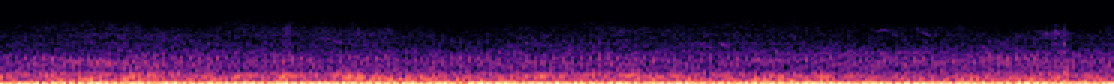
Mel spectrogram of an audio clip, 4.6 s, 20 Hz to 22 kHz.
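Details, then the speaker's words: 1998 Mazda Protege 1.5L, sat almost 15 years, previously high idle and surge with emissions monitors not setting, after cleaning and adjustment: low, even idle near 775 rpm versus 781 desired, no hunting or surging. "it's definitely idling a lot lower in a lot so I'm gonna let this warm up"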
